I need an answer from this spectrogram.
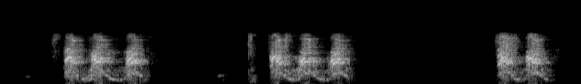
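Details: A Pomeranian, alone at home, barks hard at a sudden caller at the door: three tight bursts of two or three shrill, clipped barks each, separated by pauses of one to two seconds.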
